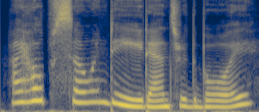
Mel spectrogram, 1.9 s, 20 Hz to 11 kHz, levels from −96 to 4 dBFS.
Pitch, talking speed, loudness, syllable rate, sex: 245 Hz, 215 wpm, -14 LUFS, 5.7 syllables/s, female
